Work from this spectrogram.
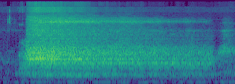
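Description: Lamaze-style breathing: one long, audible exhale lasting about two seconds, close and fairly loud, ending with a short extra breath, no talking.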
